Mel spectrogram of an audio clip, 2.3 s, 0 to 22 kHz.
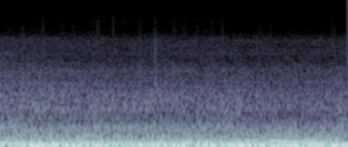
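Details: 2004/2005 car, about 20 years old, driven after a clutch repair; the clutch had been noisy from under the hood and finally seized. Steady deep road rumble, smooth even engine note, no grinding or chatter; normal driving.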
